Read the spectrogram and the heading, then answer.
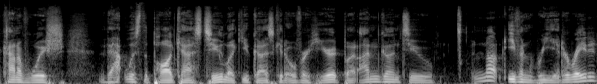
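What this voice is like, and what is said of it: Slightly hoarse, fried voice. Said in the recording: “my voice is a little fried, it's because, like I said, my powerlifting coach, I literally spoke all on this stuff for probably about 45 minutes straight”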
